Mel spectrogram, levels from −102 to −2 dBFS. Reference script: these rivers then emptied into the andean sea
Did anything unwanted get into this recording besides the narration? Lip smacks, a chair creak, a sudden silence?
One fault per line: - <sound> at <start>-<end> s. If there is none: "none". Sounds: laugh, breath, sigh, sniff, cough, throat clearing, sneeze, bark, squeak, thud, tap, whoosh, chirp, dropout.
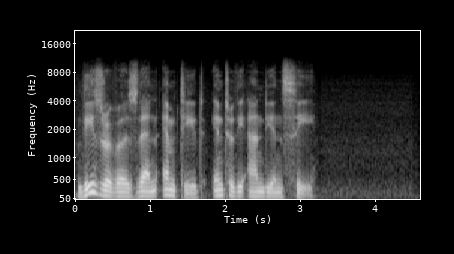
none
